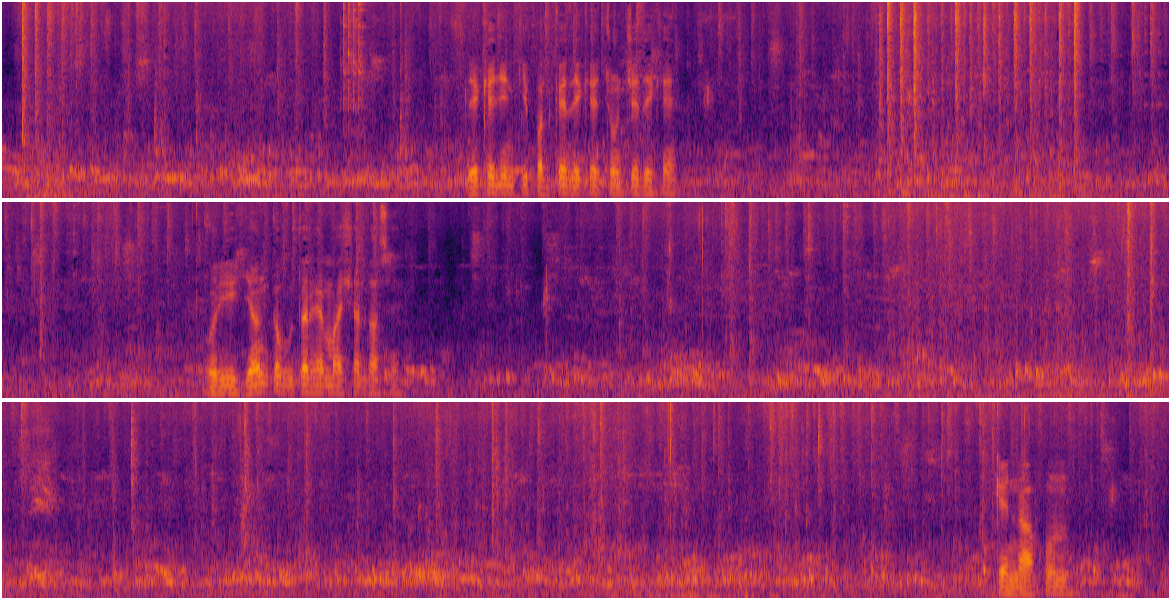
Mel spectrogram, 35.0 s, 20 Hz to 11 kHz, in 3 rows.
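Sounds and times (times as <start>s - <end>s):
pigeons cooing: 0.0s - 35.0s.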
